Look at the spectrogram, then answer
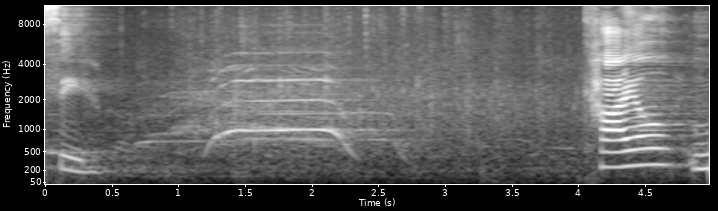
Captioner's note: cheers and applause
